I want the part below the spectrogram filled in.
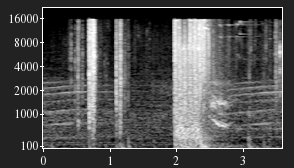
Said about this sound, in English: they're shooting me from a top roof!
